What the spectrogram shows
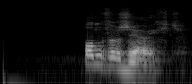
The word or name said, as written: onverzorgd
